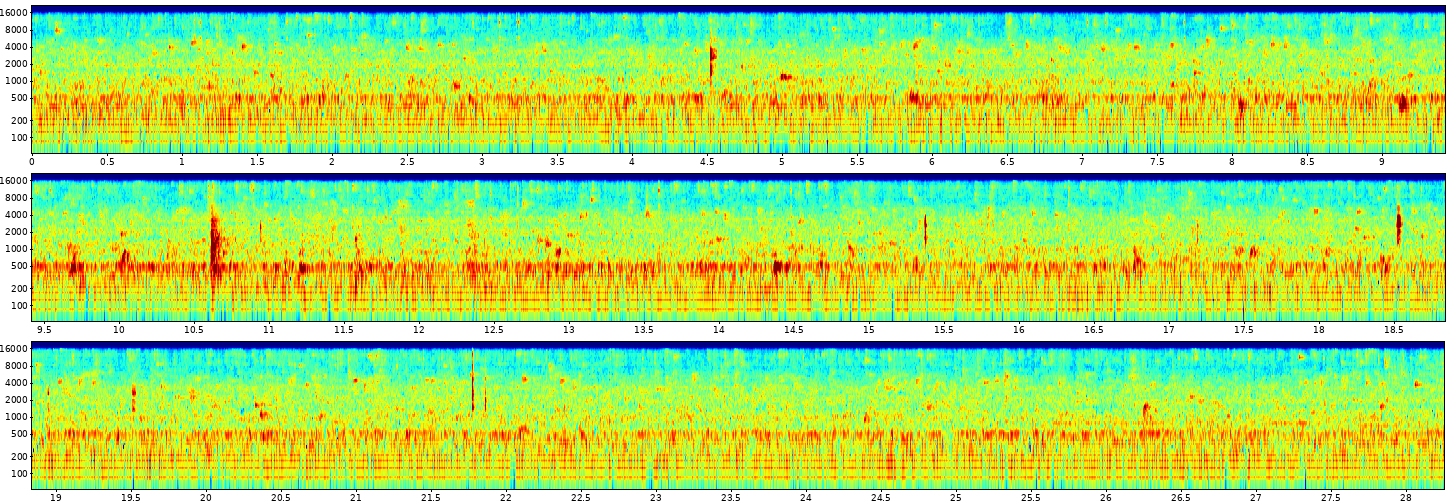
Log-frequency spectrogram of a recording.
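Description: Aquarium filter running: a steady low hum with water trickling and splashing, and a few sharp drip-like ticks scattered through.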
